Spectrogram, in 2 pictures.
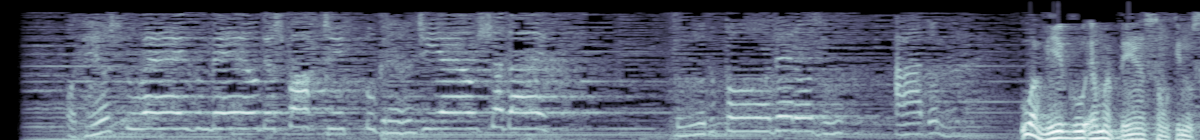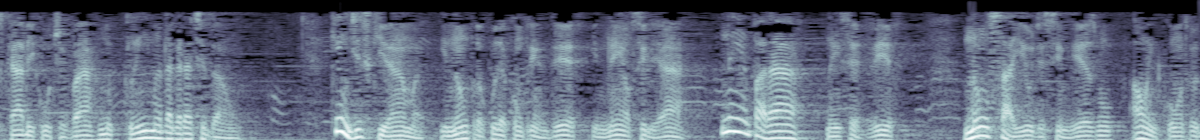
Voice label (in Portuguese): Evangélico Aniversário Amizade Masculino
